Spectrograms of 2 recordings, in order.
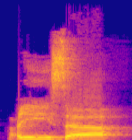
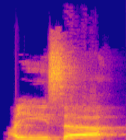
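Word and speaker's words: عيسى: Similarly, Isa, Isa.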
